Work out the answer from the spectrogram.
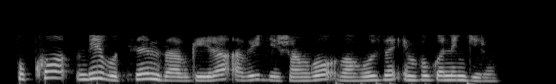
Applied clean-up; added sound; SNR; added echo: neural mask model DeepFilterNet 3.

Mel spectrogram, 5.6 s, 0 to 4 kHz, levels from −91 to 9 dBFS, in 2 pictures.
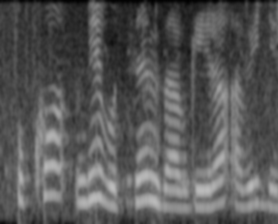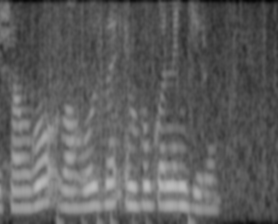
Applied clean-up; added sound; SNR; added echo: none; Bird; 18 dB; none.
